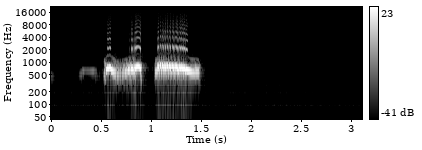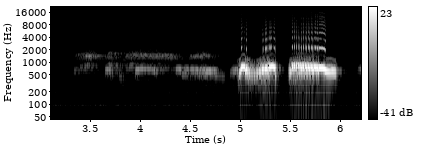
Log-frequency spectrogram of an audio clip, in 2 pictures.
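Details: Decoy spotted dove cooing to lure wild doves, voice style called thổ sấm: two loud, rich hooted coos, a softer murmured phrase of low notes, then another loud paired coo.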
